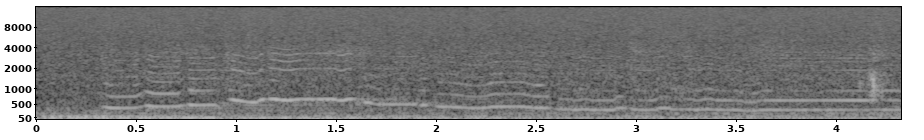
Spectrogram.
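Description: Faint humming: a single soft melodic line that wavers slowly up and down in pitch, over a low steady background rumble.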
